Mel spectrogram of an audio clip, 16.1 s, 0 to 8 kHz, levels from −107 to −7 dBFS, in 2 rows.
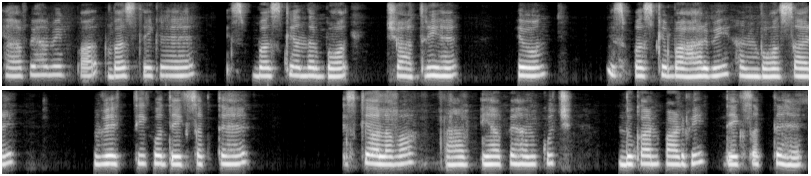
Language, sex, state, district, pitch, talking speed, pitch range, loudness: Hindi, female, Chhattisgarh, Bastar, 255 Hz, 155 wpm, 245-270 Hz, -20 LUFS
